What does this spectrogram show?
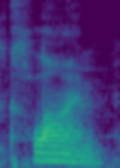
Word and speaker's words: climb: climb a tree the the spelling of climb is a little bit tricky it has a silent B at the end we can't hear the B the word is climb but the spelling is c l i m b now if you're going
